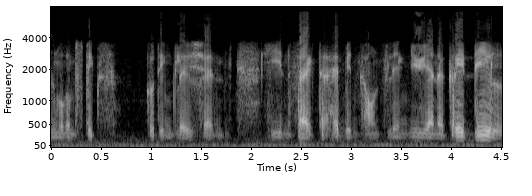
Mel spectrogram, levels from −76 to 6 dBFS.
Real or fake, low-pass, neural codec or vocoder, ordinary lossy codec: real; 7.2 kHz; none; AAC, 48 kbps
